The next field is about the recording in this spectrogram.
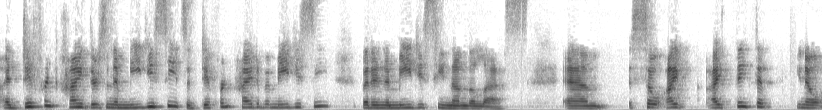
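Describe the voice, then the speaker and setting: A woman speaking thoughtfully on an online panel discussion over a video call, pausing often with fillers. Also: medium pitch, a bit bright. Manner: thoughtful, hesitant with many fillers. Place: home indoors.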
